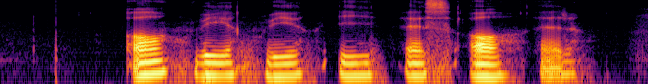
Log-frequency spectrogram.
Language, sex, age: Swedish, male, 19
